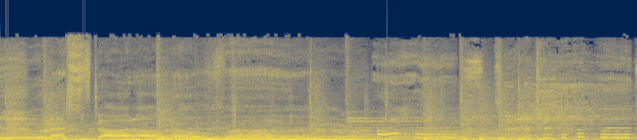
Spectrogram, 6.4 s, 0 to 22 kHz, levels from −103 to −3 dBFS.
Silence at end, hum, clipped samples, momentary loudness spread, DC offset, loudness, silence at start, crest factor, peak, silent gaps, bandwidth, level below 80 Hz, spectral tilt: 0 s; none; under 0.1%; 4 LU; under 0.1%; -10 LUFS; 0 s; 10 dB; 0 dBFS; none; 17 kHz; -16 dBFS; -5 dB/octave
